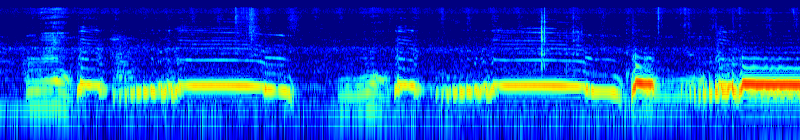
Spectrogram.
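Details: Quieter cooing of a male puter (Barbary dove) meant to attract males: hesitant pulsed starts running into long smooth coos with falling endings, and a loud clipped note near the close.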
